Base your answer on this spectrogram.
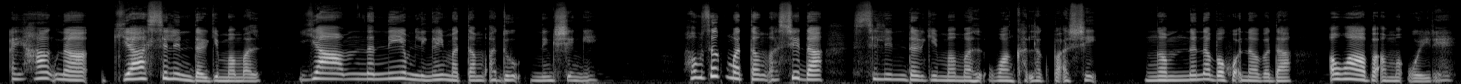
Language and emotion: Manipuri, sad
